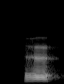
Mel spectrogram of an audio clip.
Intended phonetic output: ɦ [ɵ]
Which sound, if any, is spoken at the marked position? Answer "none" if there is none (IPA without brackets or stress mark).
ɵ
